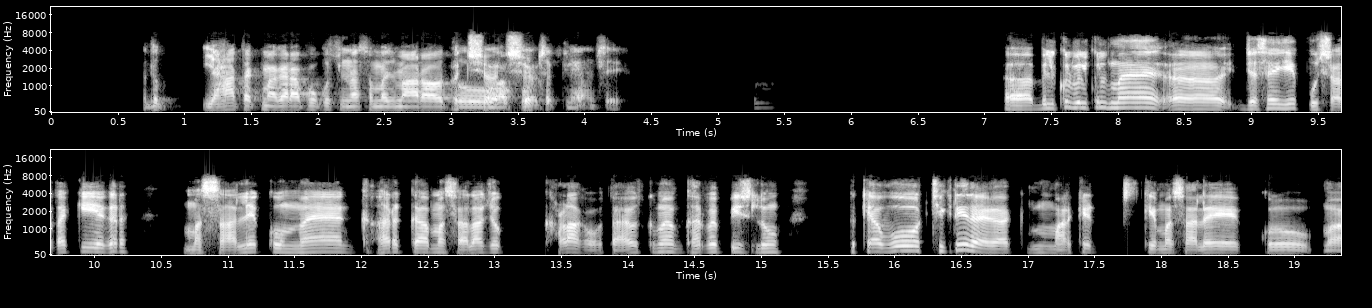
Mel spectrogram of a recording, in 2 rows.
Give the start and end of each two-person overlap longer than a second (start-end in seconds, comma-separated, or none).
none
